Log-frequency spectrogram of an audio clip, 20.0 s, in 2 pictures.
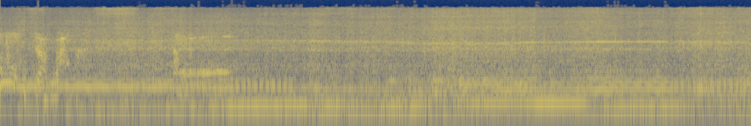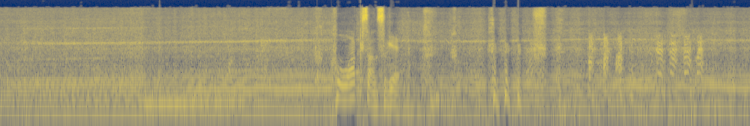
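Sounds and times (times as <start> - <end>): wind rush on microphone: 0.0 - 14.5
motorcycle engine running: 0.0 - 20.0.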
